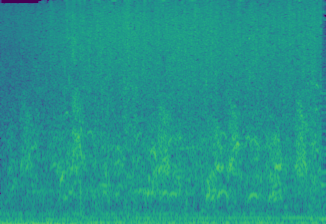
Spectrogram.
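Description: dog barking

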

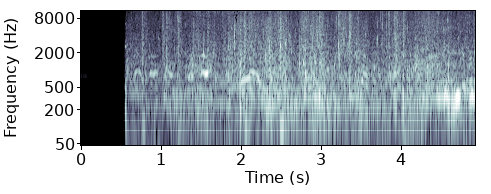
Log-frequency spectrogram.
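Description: water splashing

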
